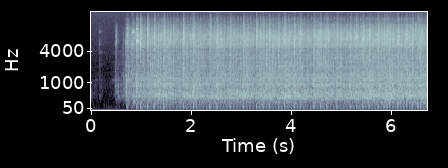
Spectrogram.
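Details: 1991-era Suffolk Punch 30S mower with Dellorto FCH 20 carb, after new spark plug, decoke and carb clean; single cylinder idling roughly, banging hard and unevenly three to four times a second; rough idle, cause not found.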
